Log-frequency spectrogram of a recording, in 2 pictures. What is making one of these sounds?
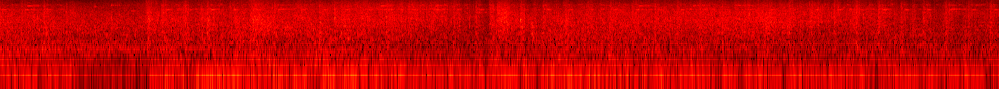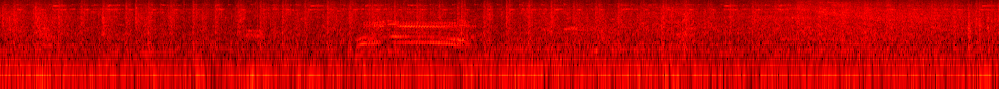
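A mounted heavy machine gun fires in rapid bursts.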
